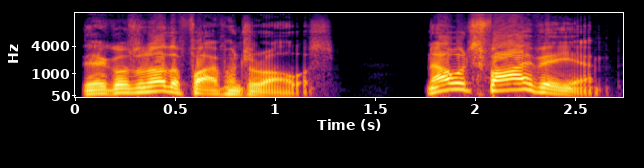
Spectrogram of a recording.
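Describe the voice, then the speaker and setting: A man's voice: medium pitch, wildly swooping pitch, fast talker, dry recording, clean studio sound. A man reading a first-person memoir aloud in a conversational, blunt and wry way. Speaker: narrator reading a book chapter aloud.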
